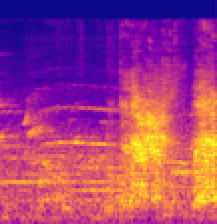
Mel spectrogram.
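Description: Shiba Inu puppies yelping and growling as they play-fight, with a loud burst in the second half, over background music with held notes.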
